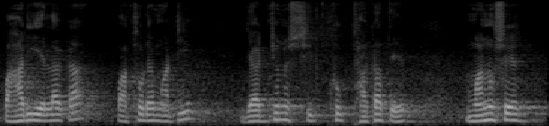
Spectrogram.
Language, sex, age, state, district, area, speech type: Bengali, male, 60+, West Bengal, Paschim Bardhaman, rural, spontaneous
